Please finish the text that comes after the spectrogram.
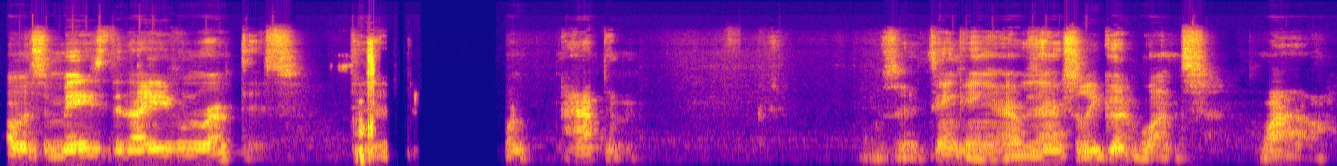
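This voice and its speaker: Man, low voice, off-mic, casual chat, musician guest, hesitant, self-deprecating. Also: steady tone, slow pace, long pauses, fairly bright tone, slight background noise. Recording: distant from the mic.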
